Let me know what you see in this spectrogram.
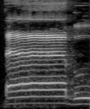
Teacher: یہ الف باریک ہوگا کیونکہ تا باریک پڑھا جاتا ہے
